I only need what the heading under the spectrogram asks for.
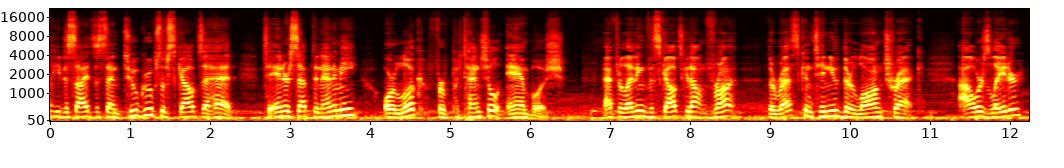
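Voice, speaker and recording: A man narrating eerie legends and strange encounters in a dramatic, suspenseful storytelling manner. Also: a little high. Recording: faint music behind.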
